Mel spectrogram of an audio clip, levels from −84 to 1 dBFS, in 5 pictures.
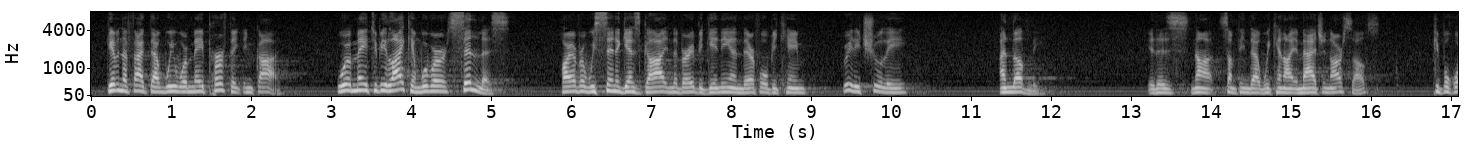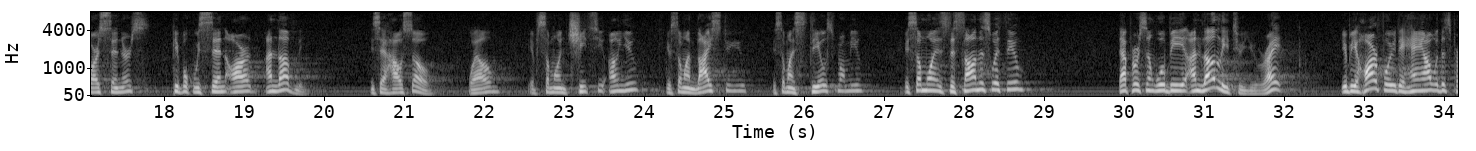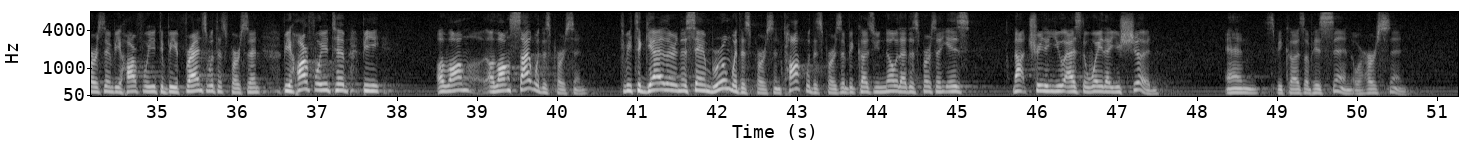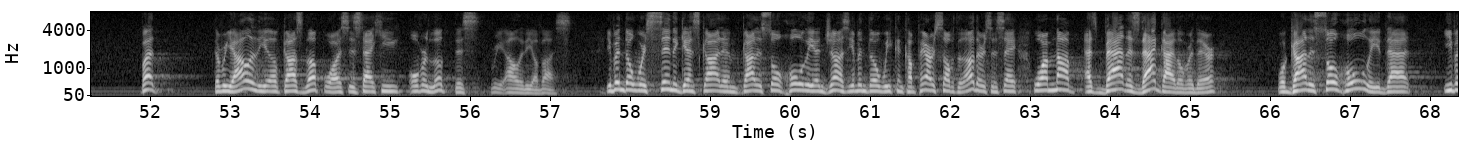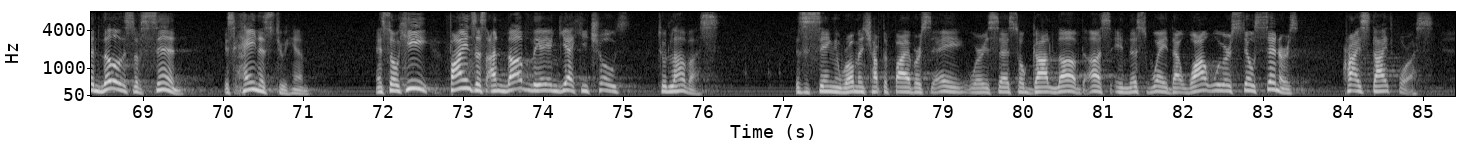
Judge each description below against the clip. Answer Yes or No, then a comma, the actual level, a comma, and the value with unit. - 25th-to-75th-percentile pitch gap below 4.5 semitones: No, wide, 5.5 semitones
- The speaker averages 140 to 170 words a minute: No, average, 185 wpm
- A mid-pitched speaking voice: Yes, medium, 175 Hz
